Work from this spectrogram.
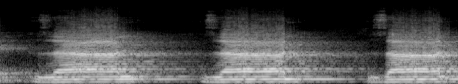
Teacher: तो वही जाल का मखरज है जुबान की नोक और सना औलिया का किनारा कैसे जाल जाल जाल ये अब ये दोनों दोनों को भी देखते हैं तो दोनों की बनावट सेम है।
